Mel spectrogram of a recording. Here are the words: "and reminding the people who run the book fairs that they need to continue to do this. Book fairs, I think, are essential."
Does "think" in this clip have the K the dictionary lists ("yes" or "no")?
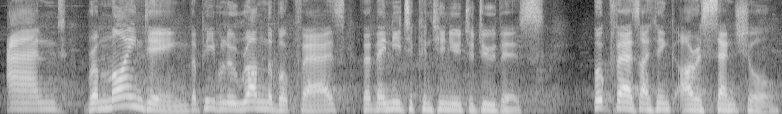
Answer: yes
